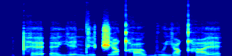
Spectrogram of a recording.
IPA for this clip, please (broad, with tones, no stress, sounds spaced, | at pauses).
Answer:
pʰ ɛ˧˥˧ ʔ ɛ˧˩ j e˧˥˧ n d e˧˩ t͡ʃ e˧˥˧ qʰ u˧˩ b u˧˩ j ʏ˧˥˧ qʰ ɛ˧˥˧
